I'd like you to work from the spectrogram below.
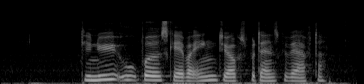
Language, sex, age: Danish, female, 36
